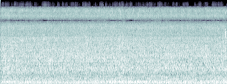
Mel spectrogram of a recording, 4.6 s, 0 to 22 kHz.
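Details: Jeep ZJ 4.0L inline-six after repairing a leaking oil filter adapter. A low, even rumble holding steady with no misses, ticks or knocks; smooth idle.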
